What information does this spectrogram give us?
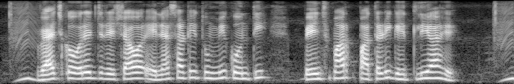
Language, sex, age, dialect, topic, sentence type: Marathi, male, 18-24, Varhadi, banking, statement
